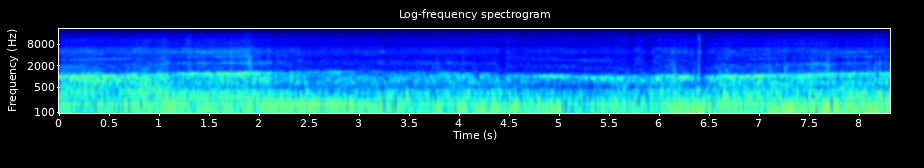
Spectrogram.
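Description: Tomcat off-road rally car's engine running under load from inside the cabin, its pitch rising and falling as the driver works the throttle and gears over a heavy low rumble. A single sharp knock sounds about six seconds in.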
